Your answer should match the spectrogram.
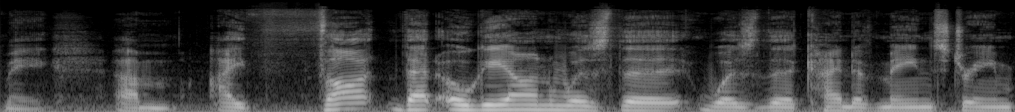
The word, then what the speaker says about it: Ogion: I will pronounce it Ogion.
